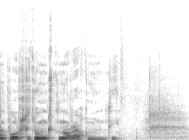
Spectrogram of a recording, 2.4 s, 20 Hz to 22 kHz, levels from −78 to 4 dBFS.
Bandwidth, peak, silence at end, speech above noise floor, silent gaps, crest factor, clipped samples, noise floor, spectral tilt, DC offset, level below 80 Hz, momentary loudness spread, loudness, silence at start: 20 kHz; -12 dBFS; 0.1 s; 20 dB; none; 18 dB; under 0.1%; -47 dBFS; -5.5 dB/octave; under 0.1%; -80 dBFS; 20 LU; -27 LUFS; 0 s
